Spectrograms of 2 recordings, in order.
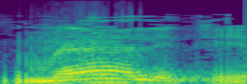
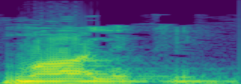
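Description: First: The m sound is light and short. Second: The m sound is heavy and drawn out. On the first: The speaker calls it right. "هي ميم خفيفة" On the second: The speaker calls it wrong. "لا"

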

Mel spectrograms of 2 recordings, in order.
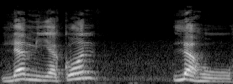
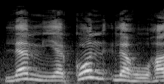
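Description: First: There is a pause before the last word. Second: The words run together without a pause. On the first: "هذا وقف" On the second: "هذا وصيل"

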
